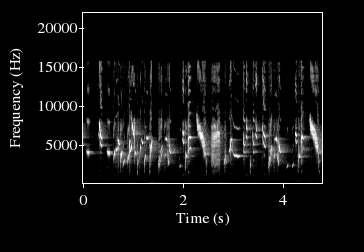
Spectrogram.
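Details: Song of a wild-caught European goldfinch: a steady stream of bright, liquid chirps and rising and falling slurs, with one brief harsh buzzy note in the middle.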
